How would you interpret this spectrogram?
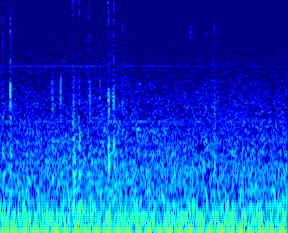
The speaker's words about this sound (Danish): Sådan der. Nej, jeg fik lige tastet noget forkert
